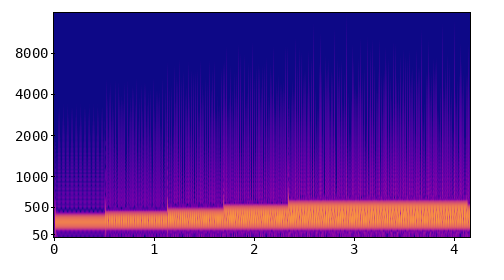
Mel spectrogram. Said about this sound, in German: Deswegen fing er dann an, mehrere Sinustöne in verschiedenen Frequenzen miteinander zu kombinieren. Er kombinierte immer fünf Stück.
